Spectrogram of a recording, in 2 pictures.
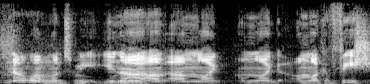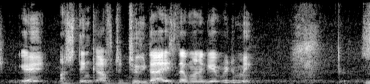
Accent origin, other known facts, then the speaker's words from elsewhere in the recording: Brisbane, Queensland, Australia; I grew up in Brisbane, Queensland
